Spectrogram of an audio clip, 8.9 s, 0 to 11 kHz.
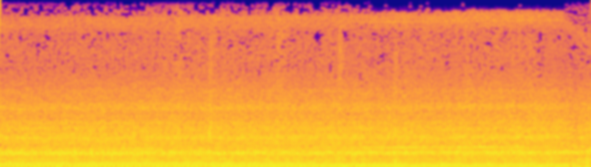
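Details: Isumi Railway 300-series diesel railcar No. 302 accelerating: a deep steady drone with a pulsing beat, constant in pitch and with no clear fault tone; a possible abnormal noise, cause uncertain.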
